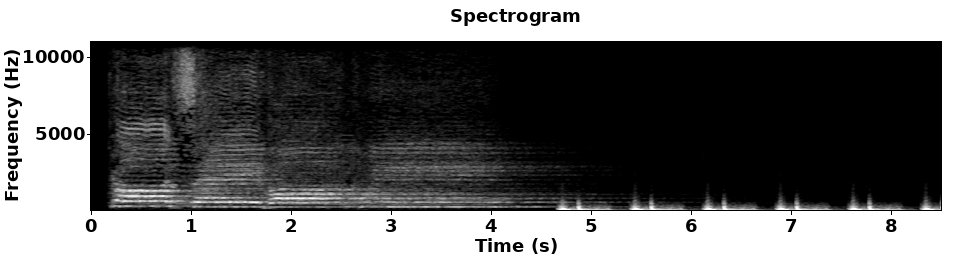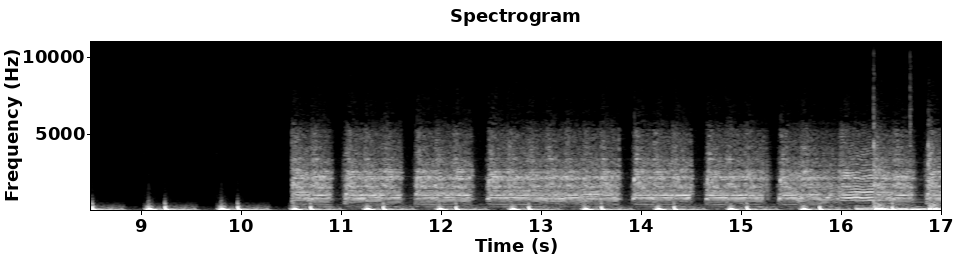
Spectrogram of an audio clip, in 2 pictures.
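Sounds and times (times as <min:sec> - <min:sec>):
choir holding a note: 0:00.1 - 0:05.4
deep thumping beat: 0:04.7 - 0:17.0
loud electric guitars: 0:10.5 - 0:17.0.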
